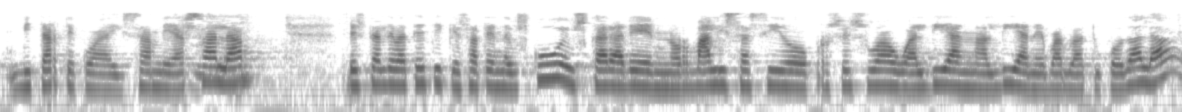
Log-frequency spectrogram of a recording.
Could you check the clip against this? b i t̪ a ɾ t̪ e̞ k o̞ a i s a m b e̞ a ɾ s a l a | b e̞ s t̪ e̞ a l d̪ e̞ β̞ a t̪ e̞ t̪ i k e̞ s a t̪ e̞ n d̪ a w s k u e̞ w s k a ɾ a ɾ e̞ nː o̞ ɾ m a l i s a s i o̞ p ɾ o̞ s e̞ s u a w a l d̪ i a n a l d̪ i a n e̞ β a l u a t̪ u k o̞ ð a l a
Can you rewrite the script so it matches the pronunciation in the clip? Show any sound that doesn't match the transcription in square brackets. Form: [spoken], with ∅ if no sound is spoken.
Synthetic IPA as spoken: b i t̪ a ɾ t̪ e̞ k o̞ a i s a m b e̞ a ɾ s a l a | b e̞ s t̪ e̞ a l d̪ e̞ β̞ a t̪ e̞ t̪ i k e̞ s a t̪ e̞ n d̪ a w s k u e̞ w s k a ɾ a ɾ e̞ nː o̞ ɾ m a l i s a s i o̞ p ɾ o̞ s e̞ s u a w a l d̪ i a n a l d̪ i a n e̞ β a l u a t̪ u k o̞ ð a l a

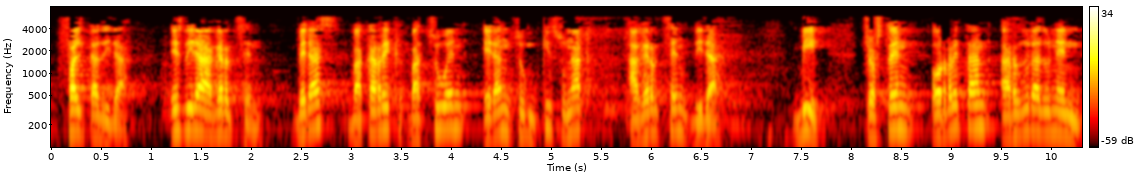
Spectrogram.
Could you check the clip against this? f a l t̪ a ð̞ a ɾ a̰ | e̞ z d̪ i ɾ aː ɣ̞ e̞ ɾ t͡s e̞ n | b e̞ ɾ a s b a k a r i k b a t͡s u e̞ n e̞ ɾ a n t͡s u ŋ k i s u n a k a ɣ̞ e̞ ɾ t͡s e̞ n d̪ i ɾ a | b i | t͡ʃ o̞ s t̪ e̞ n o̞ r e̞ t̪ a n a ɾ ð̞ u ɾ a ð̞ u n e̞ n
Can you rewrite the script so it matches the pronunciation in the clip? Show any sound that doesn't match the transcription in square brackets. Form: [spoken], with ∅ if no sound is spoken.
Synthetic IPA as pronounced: f a l t̪ a ð̞ [i] ɾ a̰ | e̞ z d̪ i ɾ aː ɣ̞ e̞ ɾ t͡s e̞ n | b e̞ ɾ a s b a k a r i k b a t͡s u e̞ n e̞ ɾ a n t͡s u ŋ k i s u n a k a ɣ̞ e̞ ɾ t͡s e̞ n d̪ i ɾ a | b i | t͡ʃ o̞ s t̪ e̞ n o̞ r e̞ t̪ a n a ɾ ð̞ u ɾ a ð̞ u n e̞ n

